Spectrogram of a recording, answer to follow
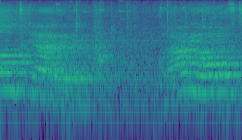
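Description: Hoofbeats of several horses moving over the sand footing of an indoor riding arena, with voices over them.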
